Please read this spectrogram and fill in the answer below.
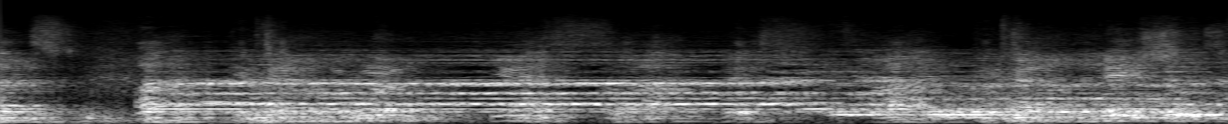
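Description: A choir singing held chords. The sound dips briefly at the start, the voices come in together less than a second in, and the chord changes about four seconds in.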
